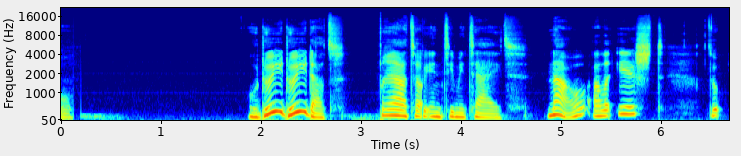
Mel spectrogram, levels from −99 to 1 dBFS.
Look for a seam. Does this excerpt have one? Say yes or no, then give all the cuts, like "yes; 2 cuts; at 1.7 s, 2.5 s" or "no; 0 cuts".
yes; 3 cuts; at 2.2 s, 3.6 s, 4.7 s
